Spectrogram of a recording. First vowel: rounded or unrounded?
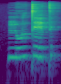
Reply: rounded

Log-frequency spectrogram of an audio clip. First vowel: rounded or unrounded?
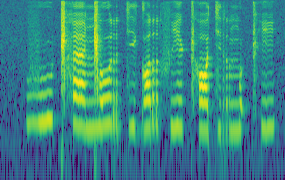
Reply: rounded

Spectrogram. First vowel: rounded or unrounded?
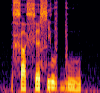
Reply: unrounded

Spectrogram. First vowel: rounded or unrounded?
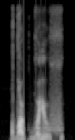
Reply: unrounded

